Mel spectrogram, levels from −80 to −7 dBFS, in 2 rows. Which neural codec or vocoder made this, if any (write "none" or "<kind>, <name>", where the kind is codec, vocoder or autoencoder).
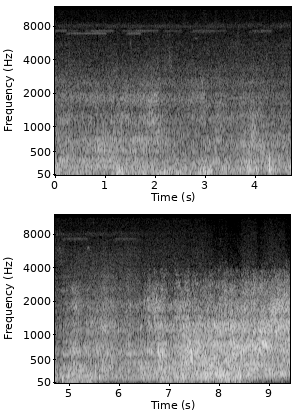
none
